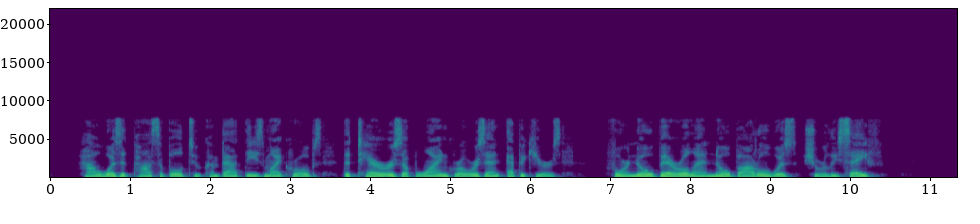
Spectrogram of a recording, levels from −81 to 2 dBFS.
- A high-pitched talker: No, medium, 175 Hz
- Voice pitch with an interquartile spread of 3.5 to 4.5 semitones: No, narrow, 2.4 semitones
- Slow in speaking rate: No, average, 145 wpm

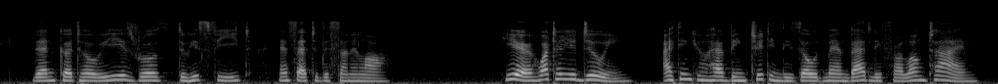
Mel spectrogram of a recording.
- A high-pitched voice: No, medium, 175 Hz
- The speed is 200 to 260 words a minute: Yes, fast, 205 wpm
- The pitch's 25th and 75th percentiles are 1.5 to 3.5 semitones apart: Yes, average, 3.0 semitones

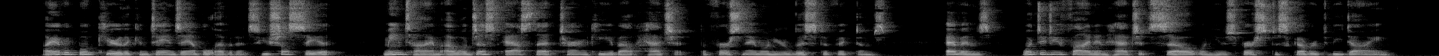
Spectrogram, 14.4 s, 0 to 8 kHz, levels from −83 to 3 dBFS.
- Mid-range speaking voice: Yes, medium, 170 Hz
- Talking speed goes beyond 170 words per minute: Yes, average, 190 wpm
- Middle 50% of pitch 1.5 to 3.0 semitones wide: No, average, 3.6 semitones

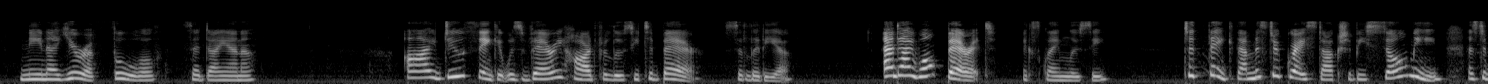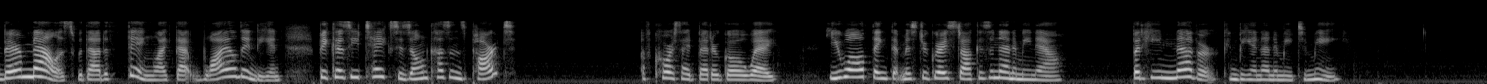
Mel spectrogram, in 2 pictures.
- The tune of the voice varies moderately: No, wide, 6.0 semitones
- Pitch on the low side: No, high, 245 Hz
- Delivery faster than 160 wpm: No, average, 155 wpm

